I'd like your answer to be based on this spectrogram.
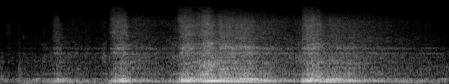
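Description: A 1976 Chevy Nova with a Turbo 350 transmission revs through its exhaust, giving three rising surges of throaty engine roar over a steady rumble, close and fairly loud.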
